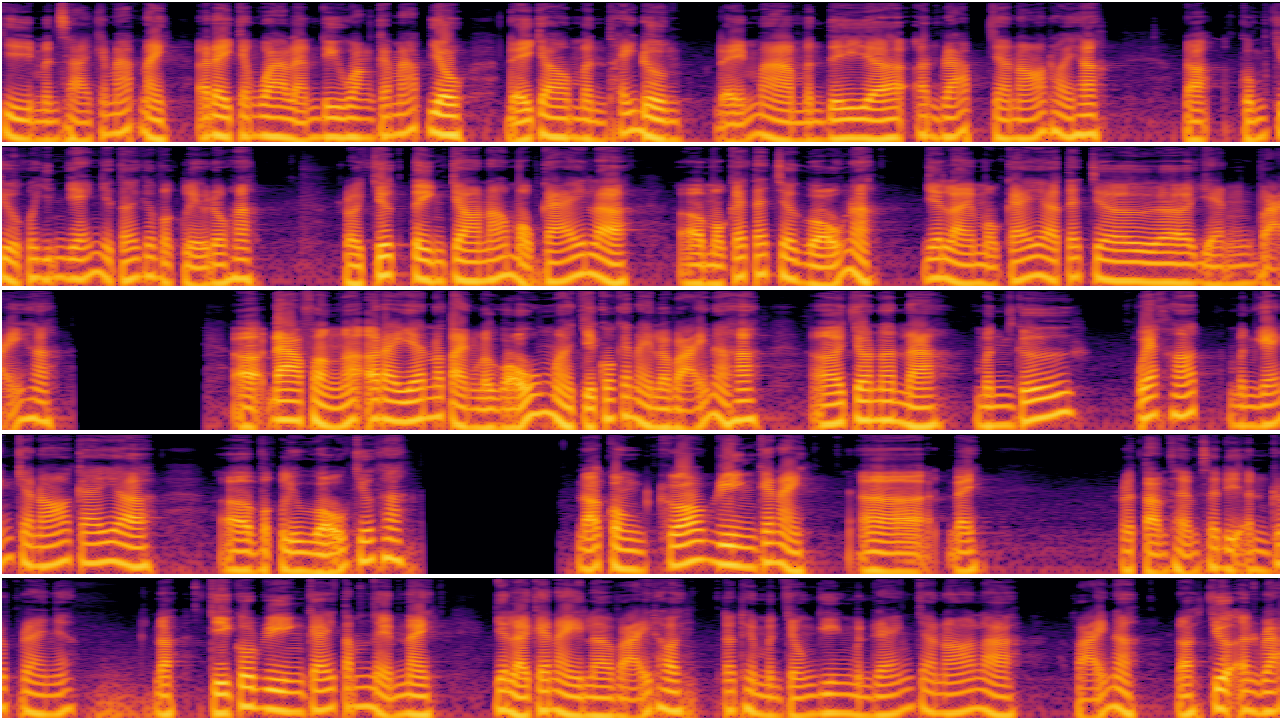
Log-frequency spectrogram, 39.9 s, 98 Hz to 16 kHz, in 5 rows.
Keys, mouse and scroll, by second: 5.6 click, 6.3 middle click, 7.6 click, 8.1 ctrl+shift+click, 9.7 click, 11.3 click, 12.3 click, 13.1 click, 15.4 click, 17.1 click, 17.1 middle click, 17.3-17.7 scroll down 1, 17.7 click, 18.3-20.4 scroll up 1, 20.4 middle click, 20.6-21.0 scroll down 1, 21.3 middle click, 21.8-22.3 scroll up 1, 22.3 middle click, 22.9 click, 26.7 scroll up 1, 26.8 middle click, 31.2 click, 33.1 F4, 34.2-35.3 ctrl+drag, 35.3 middle click, 36.2 click, 39.4 scroll down 1, 39.7 F4.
